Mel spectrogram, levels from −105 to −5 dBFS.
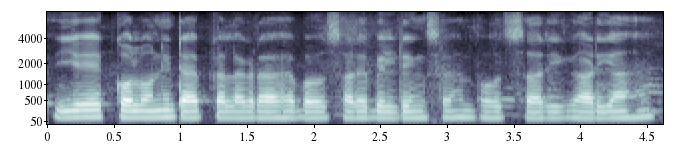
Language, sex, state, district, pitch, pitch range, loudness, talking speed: Hindi, male, Delhi, New Delhi, 125 Hz, 120-130 Hz, -20 LUFS, 195 wpm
